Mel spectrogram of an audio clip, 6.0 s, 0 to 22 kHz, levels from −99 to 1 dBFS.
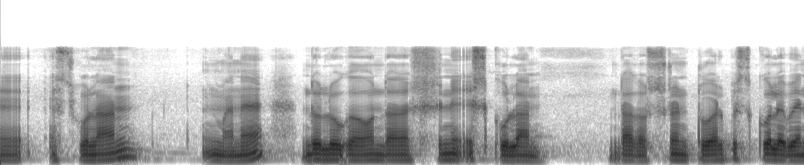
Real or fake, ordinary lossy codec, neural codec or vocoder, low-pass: real; none; none; none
